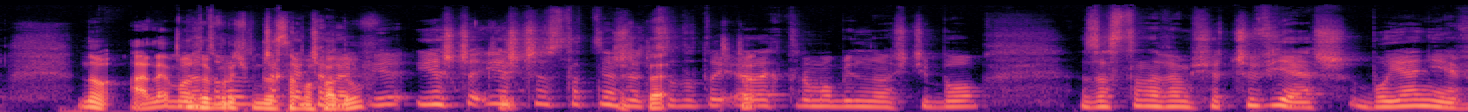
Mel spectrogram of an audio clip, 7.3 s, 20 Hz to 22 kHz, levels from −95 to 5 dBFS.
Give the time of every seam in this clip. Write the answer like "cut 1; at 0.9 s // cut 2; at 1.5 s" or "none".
none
